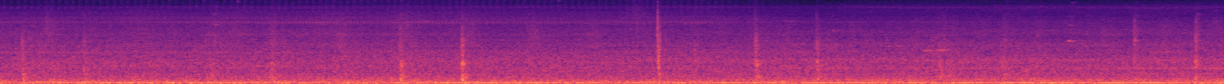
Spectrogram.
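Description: Passenger train moving slowly, heard from inside the carriage: a steady low rumble with a few scattered sharp clicks from the wheels and carriage.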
